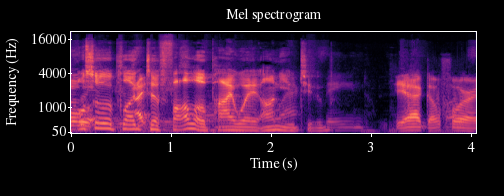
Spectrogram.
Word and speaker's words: Pieway: So Also a plug to follow Pieway on YouTube. Yeah, go for it. It's spelled like highway, but the first H is a P.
